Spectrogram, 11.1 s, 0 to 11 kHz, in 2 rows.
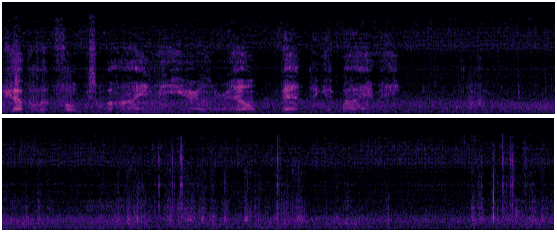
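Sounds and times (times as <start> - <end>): road and engine noise in cabin: 0.0 - 11.0
light clicks and rattles: 4.2 - 11.0.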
